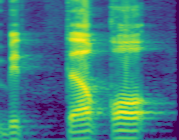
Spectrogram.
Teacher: قاف کو موٹا ادا کریں گے اور ساتھ قلقلہ کریں گے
